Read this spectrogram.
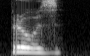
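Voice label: "prus", Sardinian, female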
